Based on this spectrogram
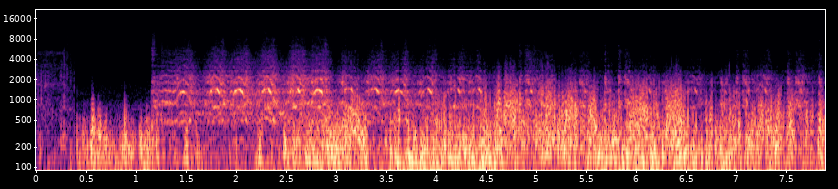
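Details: Cummins diesel truck with grid heaters unplugged, not plugged in, after sitting two days at minus 16 degrees: short crank, catches after about a second and settles into a loud, uneven clatter, a hard cold start.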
